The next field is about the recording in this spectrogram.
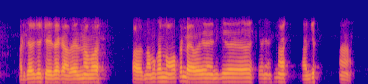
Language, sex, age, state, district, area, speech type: Malayalam, male, 60+, Kerala, Idukki, rural, conversation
